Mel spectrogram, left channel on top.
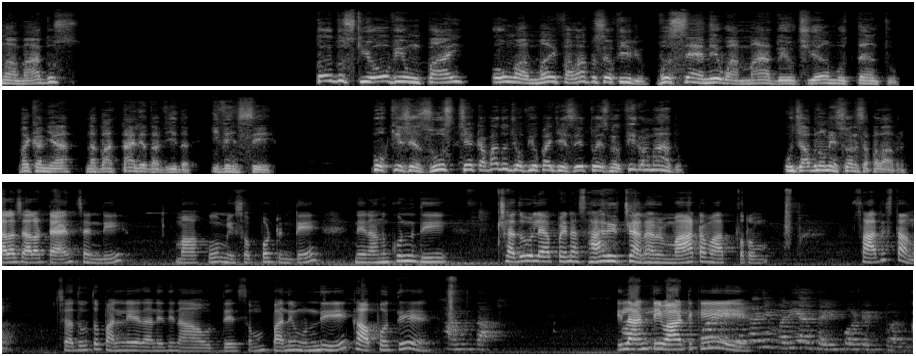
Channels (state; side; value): different; both; correlation 0.00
